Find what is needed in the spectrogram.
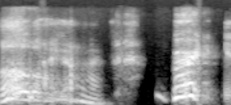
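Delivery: very high, sobbing boo-hoo crying, pleading tone. Retelling a cousin's call, imitating someone crying. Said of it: "she called me crying, boo-hoo crying".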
